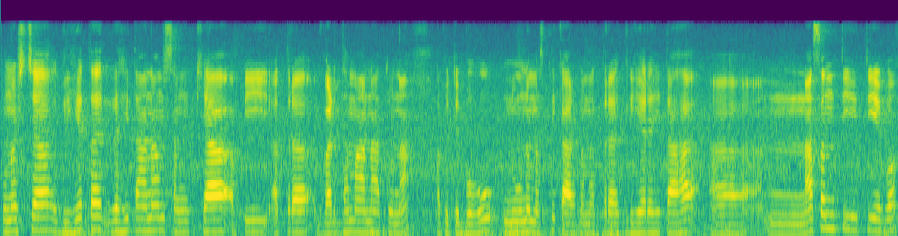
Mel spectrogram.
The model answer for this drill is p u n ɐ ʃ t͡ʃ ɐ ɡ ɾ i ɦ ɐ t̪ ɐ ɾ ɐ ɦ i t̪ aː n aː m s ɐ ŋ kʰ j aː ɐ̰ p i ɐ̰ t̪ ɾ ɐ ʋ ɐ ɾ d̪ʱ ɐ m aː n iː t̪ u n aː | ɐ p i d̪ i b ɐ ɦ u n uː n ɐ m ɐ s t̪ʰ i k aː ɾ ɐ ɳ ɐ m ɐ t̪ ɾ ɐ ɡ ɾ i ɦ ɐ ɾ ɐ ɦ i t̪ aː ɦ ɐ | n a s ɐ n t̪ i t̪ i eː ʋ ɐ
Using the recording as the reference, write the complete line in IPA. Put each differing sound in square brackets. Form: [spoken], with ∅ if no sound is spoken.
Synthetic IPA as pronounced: p u n ɐ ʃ t͡ʃ ɐ ɡ ɾ i ɦ ɐ t̪ ɐ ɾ ɐ ɦ i t̪ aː n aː m s ɐ ŋ kʰ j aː ɐ̰ p i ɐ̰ t̪ ɾ ɐ ʋ ɐ ɾ d̪ʱ ɐ m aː n [aː] t̪ u n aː | ɐ p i [t̪] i b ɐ ɦ u n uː n ɐ m ɐ s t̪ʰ i k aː ɾ ɐ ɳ ɐ m ɐ t̪ ɾ ɐ ɡ ɾ i ɦ ɐ ɾ ɐ ɦ i t̪ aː ɦ ɐ | n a s ɐ n t̪ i t̪ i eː ʋ ɐ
